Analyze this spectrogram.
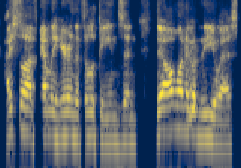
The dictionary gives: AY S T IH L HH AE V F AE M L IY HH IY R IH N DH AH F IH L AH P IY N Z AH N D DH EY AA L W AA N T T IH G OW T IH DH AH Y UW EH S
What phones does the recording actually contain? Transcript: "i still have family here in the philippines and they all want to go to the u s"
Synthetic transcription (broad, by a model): AY S T IH L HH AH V F AE M L IY HH IY R IH N DH AH F IH L AH P IY N Z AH N DH EY AA L W AA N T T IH G OW T IH DH AH Y UW EH S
